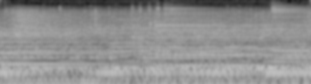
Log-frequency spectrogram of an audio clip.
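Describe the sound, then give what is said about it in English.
An audience at Awaken Eastlake in San Diego claps for God together in a dense, steady wash of many hands, holding an even loudness throughout, while sustained musical tones hum underneath. “Let's give God a clap.”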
